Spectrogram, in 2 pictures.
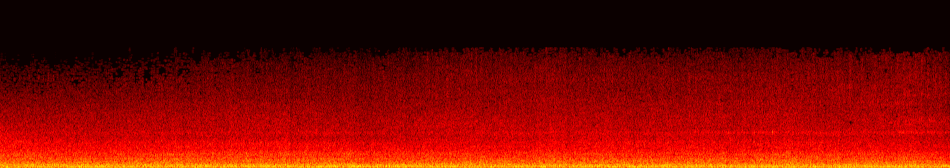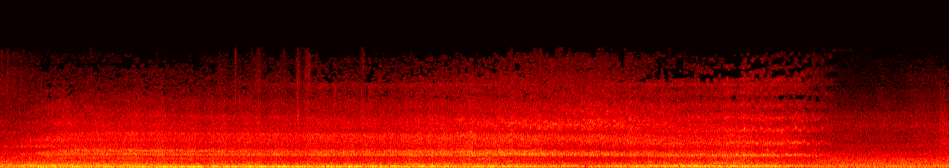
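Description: A Vectus diesel railcar's engine runs with a steady low drone as the unit moves along the platform. About halfway through it gives way to an ICE electric train's high whine from its traction equipment, over a lower tone that slowly rises in pitch. Near the end this drops to quieter station hall background noise.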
